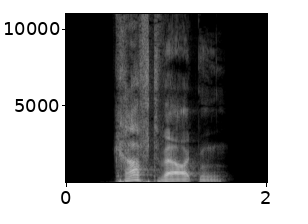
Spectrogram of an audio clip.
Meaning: dative plural of Kraftwerk
- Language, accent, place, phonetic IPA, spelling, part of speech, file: German, Germany, Berlin, [ˈkʁaftˌvɛʁkn̩], Kraftwerken, noun, De-Kraftwerken.ogg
